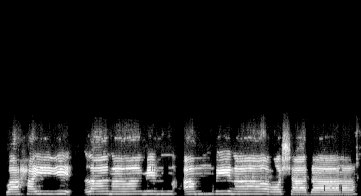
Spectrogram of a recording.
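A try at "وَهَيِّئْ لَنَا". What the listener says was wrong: Bilang wahayyi, tegaskan hamzah. Wahayyi lana min amrina rasyada.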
